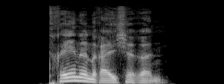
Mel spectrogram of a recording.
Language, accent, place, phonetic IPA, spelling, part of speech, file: German, Germany, Berlin, [ˈtʁɛːnənˌʁaɪ̯çəʁən], tränenreicheren, adjective, De-tränenreicheren.ogg
- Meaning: inflection of tränenreich: 1. strong genitive masculine/neuter singular comparative degree 2. weak/mixed genitive/dative all-gender singular comparative degree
